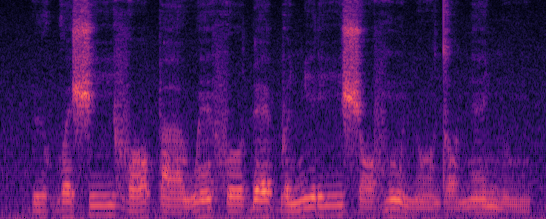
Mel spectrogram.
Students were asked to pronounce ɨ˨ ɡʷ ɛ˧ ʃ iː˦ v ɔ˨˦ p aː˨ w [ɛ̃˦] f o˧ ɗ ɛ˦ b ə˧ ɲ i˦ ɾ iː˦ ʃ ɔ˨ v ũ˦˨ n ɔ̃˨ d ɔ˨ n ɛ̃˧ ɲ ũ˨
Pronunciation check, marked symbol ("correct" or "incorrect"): correct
